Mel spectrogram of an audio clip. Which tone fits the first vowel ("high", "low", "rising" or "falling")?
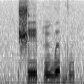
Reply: high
